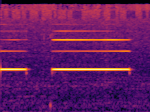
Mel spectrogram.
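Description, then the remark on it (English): A multimeter's shrill electronic beep sounds twice: a short chirp, then a longer steady tone of nearly a second, thin and fairly quiet over faint background hiss with no talking. “if I have to turn my music down to hear my meter, there's something wrong.”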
